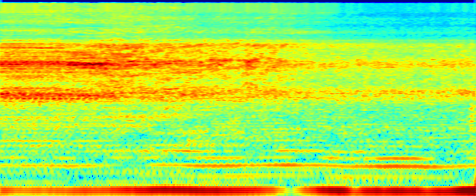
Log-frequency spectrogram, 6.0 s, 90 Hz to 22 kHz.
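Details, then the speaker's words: Fiat Palio 1998 Fiasa engine, brought in with a loud engine noise the owner blamed on the alternator, idling with the alternator belt off and the air filter removed: an even idle hum with a slight dip and recovery. It sounds normal, ruling out the camshaft and water pump. "Aí, pessoal, ó, pode ver aí que tá com barulho normal, beleza?"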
